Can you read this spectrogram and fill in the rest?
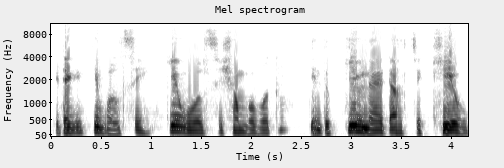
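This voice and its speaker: A man teaching English pronunciation in Bengali, repeating each sound slowly and mixing in English words. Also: lowish voice, mellow, no echo. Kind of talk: spoken language lesson.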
